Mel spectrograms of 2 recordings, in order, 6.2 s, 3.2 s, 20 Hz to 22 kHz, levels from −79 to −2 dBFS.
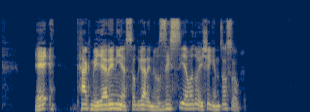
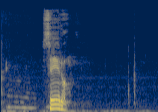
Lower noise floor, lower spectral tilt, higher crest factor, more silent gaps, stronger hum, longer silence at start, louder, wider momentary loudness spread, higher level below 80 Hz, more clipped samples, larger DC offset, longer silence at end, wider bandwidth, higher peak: first, -82 dBFS vs -47 dBFS; second, -2.5 dB/octave vs -5 dB/octave; about the same, 20 dB vs 22 dB; neither; neither; first, 0.7 s vs 0.05 s; about the same, -17 LUFS vs -16 LUFS; second, 11 LU vs 22 LU; second, -62 dBFS vs -44 dBFS; neither; neither; second, 1.45 s vs 1.65 s; second, 11.5 kHz vs 16 kHz; about the same, 0 dBFS vs 0 dBFS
